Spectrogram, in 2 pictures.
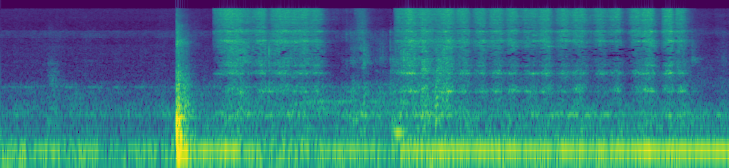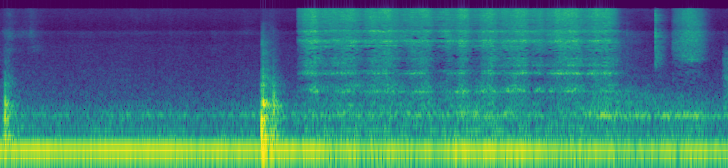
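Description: Ultra-fine glitter being shaken from a shaker-top jar onto a tumbler coated in double-sided adhesive and worked in by hand. It makes a scratchy hiss in two stretches, of about five and about three seconds, each starting with a click.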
